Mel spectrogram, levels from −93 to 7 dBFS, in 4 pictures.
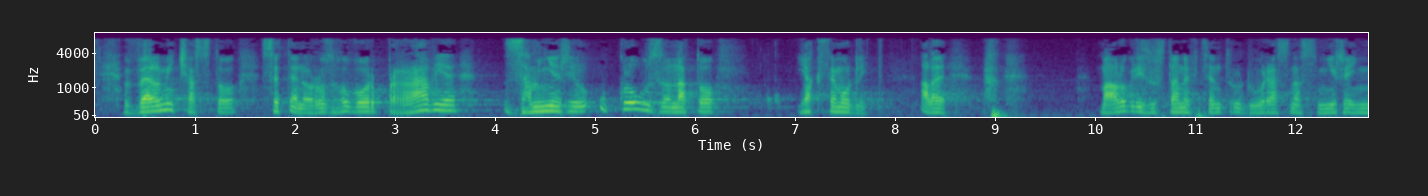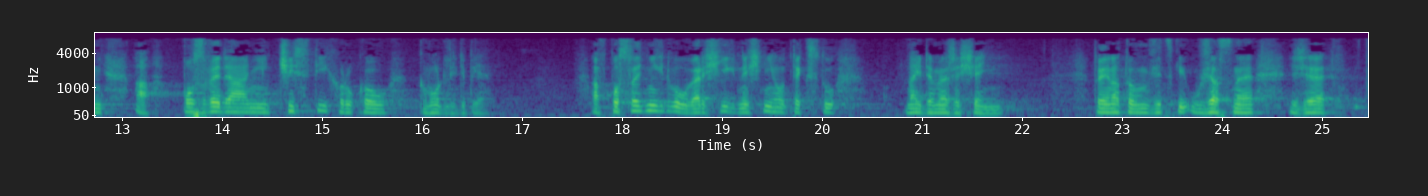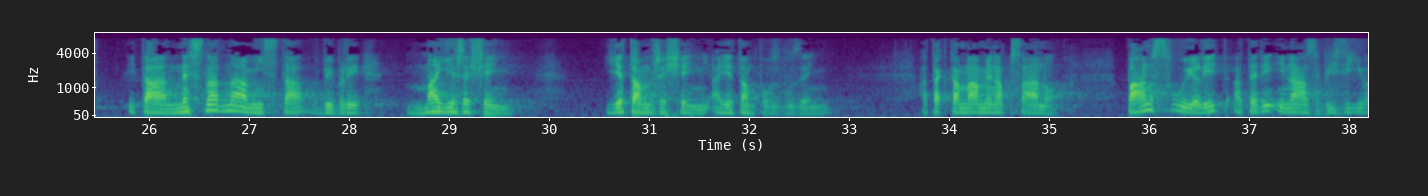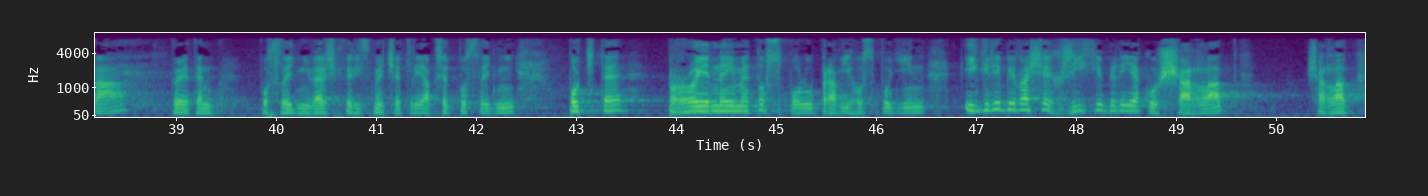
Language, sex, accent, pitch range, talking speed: Czech, male, native, 105-130 Hz, 115 wpm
